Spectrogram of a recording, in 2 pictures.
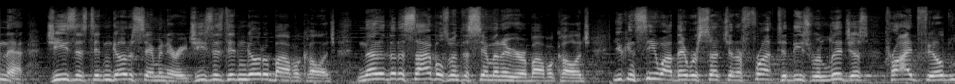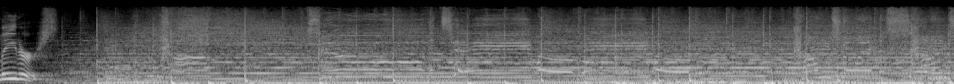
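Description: At 15.39 s a doubled audio track starts abruptly and runs to the end: a full-band copy about as loud as the original trails it by roughly one second, likely from a second, slower capture path. The spectrogram shows every pattern repeated a second later, with no decay.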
